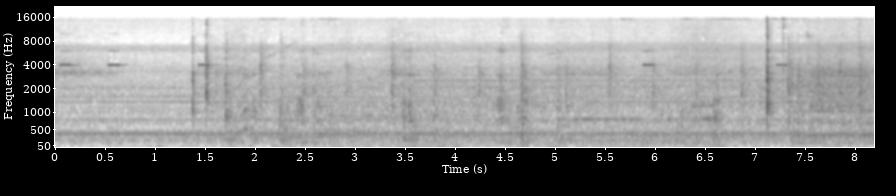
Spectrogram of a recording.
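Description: A finger taps the buttons of a copier control panel.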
